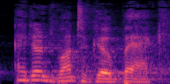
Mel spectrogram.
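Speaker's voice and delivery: ordinary delivery, nothing marked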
